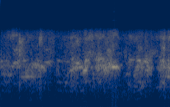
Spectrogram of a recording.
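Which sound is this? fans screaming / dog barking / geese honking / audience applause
geese honking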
